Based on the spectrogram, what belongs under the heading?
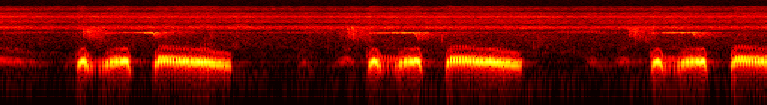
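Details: Spotted dove lure call, three evenly spaced phrases about two seconds apart, each a quick two-note coo followed by a longer sustained coo, over a faint steady high hum.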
